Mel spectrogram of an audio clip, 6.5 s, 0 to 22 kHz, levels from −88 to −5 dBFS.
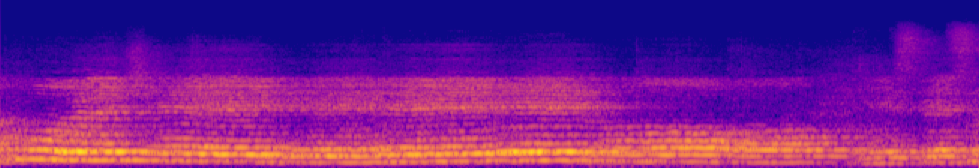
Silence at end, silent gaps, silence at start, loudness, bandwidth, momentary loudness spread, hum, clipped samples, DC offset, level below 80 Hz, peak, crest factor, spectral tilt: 0 s; none; 0 s; -24 LUFS; 10.5 kHz; 11 LU; none; under 0.1%; under 0.1%; -68 dBFS; -8 dBFS; 16 dB; -7 dB/octave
